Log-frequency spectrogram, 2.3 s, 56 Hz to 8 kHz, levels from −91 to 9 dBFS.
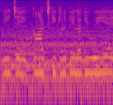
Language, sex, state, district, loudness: Hindi, female, Uttar Pradesh, Ghazipur, -28 LUFS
